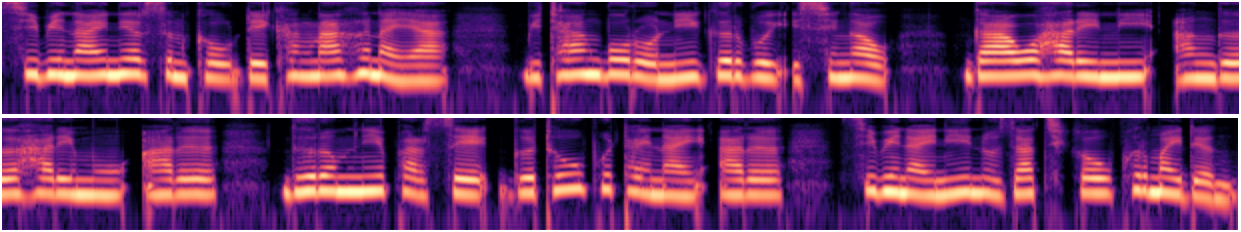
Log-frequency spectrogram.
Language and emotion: Bodo, neutral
